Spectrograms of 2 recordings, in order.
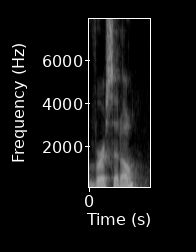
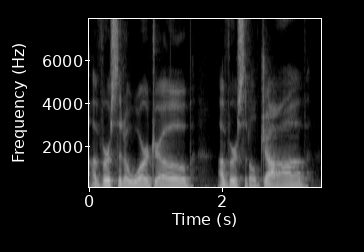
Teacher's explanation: the flap T and the dark L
